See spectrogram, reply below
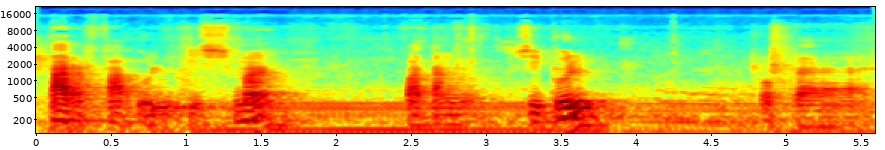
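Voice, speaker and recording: A man's voice: sits low, noisy background. A man teaching a morning kitab lesson at a boarding school, chanting Arabic and then glossing it word by word. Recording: roomy hall, distant mic, faint ambience.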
